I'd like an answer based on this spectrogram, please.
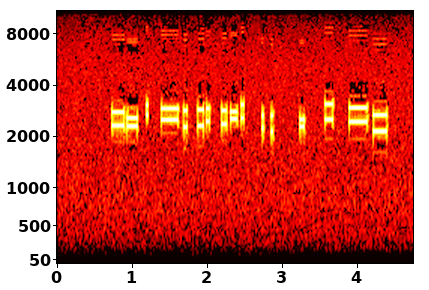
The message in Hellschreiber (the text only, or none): none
